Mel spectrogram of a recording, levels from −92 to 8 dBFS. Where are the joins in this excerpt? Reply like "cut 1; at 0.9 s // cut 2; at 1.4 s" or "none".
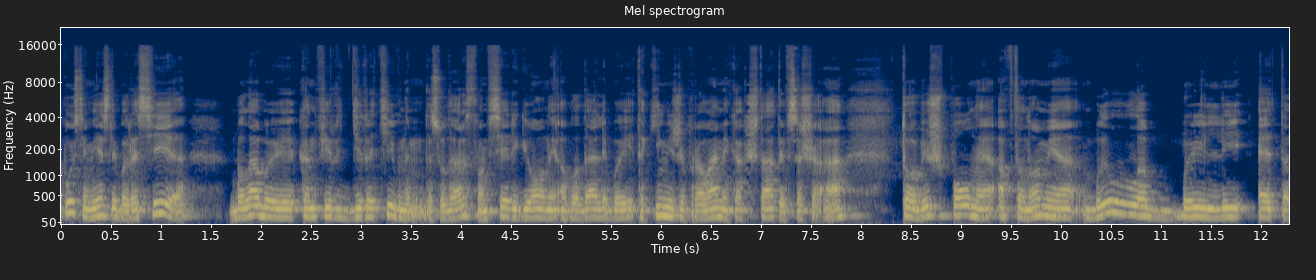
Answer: none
